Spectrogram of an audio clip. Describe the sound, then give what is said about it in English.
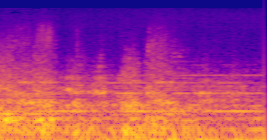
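A deep, guttural creature roar sweeps across the grass of a yellow savanna, rumbling low and steady for a few seconds, loud, with no voices over it. “A guttural roar swept across the grass.”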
